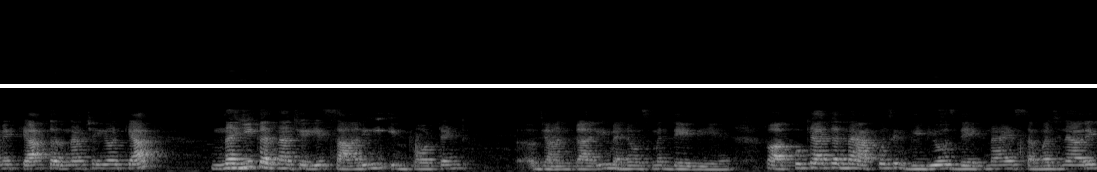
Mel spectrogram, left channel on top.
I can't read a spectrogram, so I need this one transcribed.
क्या करना चाहिए और क्या नहीं करना चाहिए। सारी इंपॉर्टेंट जानकारी मैंने उसमें दे दी है। तो आपको क्या करना है? आपको सिर्फ वीडियोस देखना है, समझना है और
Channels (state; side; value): silent; left; 52 dB below the other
